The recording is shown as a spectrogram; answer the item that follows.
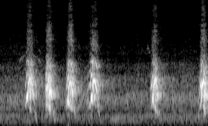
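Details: Playing puppies giving sharp, yappy barks: four in quick succession about every half second, a short pause, then two more spaced barks, with quiet background between them.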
